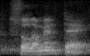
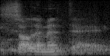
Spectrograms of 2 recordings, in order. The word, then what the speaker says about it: Solamente: And how do you pronounce it? Solamente. Solamente.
